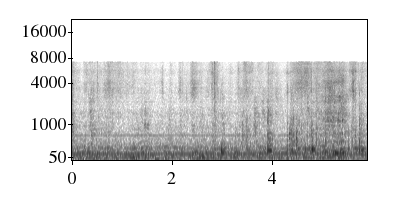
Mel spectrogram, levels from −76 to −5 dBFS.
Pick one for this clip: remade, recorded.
remade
